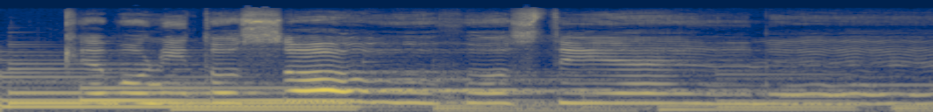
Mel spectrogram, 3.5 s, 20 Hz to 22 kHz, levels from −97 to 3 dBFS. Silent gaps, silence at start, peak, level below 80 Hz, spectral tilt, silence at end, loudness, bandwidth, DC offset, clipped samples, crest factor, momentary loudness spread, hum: none; 0 s; -2 dBFS; -52 dBFS; -4.5 dB/octave; 0 s; -20 LUFS; 16.5 kHz; under 0.1%; under 0.1%; 18 dB; 14 LU; none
